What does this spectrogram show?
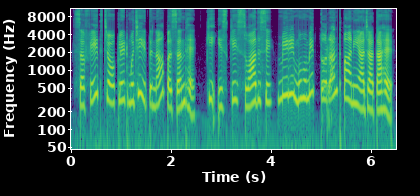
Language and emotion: Hindi, happy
